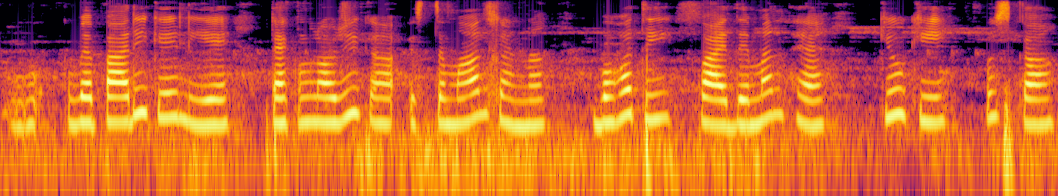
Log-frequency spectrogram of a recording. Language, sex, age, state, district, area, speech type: Urdu, female, 18-30, Uttar Pradesh, Gautam Buddha Nagar, rural, spontaneous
